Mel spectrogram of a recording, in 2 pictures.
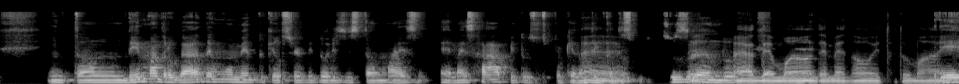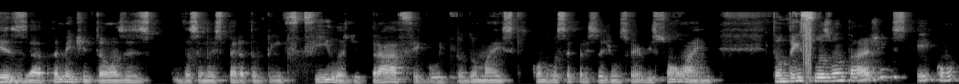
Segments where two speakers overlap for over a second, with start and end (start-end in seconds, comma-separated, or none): none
